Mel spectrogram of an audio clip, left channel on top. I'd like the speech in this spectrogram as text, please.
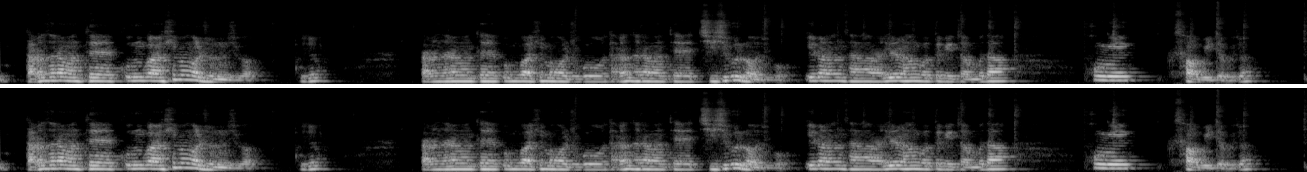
다른 사람한테 꿈과 희망을 주는 직업, 그죠? 다른 사람한테 꿈과 희망을 주고 다른 사람한테 지식을 넣어주고 이러한 것들이 전부 다 홍익 사업이죠, 그죠?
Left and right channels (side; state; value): both; identical; correlation 1.00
